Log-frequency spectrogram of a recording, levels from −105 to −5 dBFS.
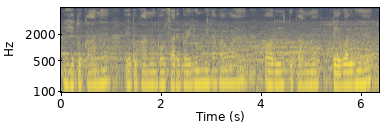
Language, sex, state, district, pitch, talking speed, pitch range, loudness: Hindi, male, Bihar, Jamui, 140 Hz, 190 wpm, 135-150 Hz, -19 LUFS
